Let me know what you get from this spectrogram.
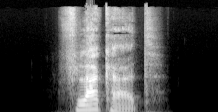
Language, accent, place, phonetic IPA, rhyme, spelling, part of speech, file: German, Germany, Berlin, [ˈflakɐt], -akɐt, flackert, verb, De-flackert.ogg
- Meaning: inflection of flackern: 1. second-person plural present 2. third-person singular present 3. plural imperative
